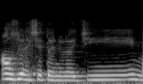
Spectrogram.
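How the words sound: It is said hurriedly and absent-mindedly. The words are recited without attention. The speaker calls it wrong. "jangan sebut dalam keadaan lalai"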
